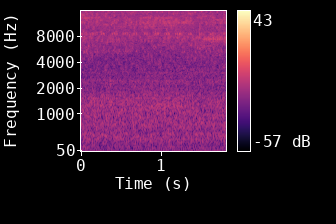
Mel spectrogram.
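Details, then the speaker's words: 2007 Hummer H3, 3.7L, 150,000 miles, idling after re-priming the fuel pump: quiet, steady low hum, no ticking or knocking, no check engine lights or misfires; oil needs changing but shows no milkshake. "no check engine lights and no misfires just was out of gas and had to prime the pump again not hearing any noises"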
